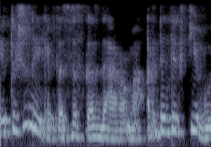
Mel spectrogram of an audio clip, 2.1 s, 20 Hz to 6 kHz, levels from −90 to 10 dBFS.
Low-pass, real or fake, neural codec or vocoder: 5.4 kHz; fake; codec, 16 kHz, 4.8 kbps, FACodec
